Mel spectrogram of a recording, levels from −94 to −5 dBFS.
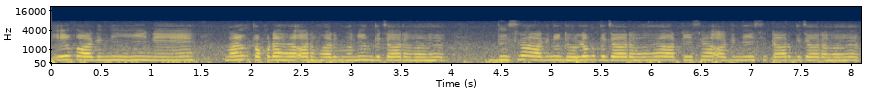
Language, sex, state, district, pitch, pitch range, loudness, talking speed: Hindi, female, Chandigarh, Chandigarh, 235 Hz, 225-245 Hz, -16 LUFS, 175 wpm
